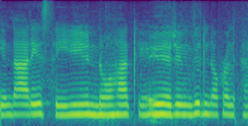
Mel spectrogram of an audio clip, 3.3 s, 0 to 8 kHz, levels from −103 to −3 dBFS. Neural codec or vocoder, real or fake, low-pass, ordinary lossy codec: codec, 16 kHz, 0.5 kbps, X-Codec, HuBERT features, trained on balanced general audio; fake; none; none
